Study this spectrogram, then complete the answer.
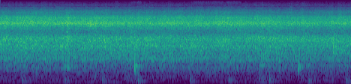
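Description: Watermelon halwa with sugar being stirred in a pan, a steady sizzle filling the background with soft rhythmic scrapes of the spoon every half second or so, close and alone with no talk.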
